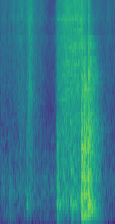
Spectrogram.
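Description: Rustling and bumping of a handheld phone camera being picked up and repositioned, starting about a second in and loudest near the end.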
